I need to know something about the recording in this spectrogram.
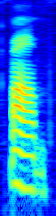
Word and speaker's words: ma'am: Yes, but it'd be pronounced Mom.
